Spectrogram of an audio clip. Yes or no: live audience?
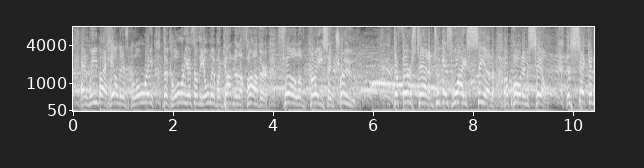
yes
